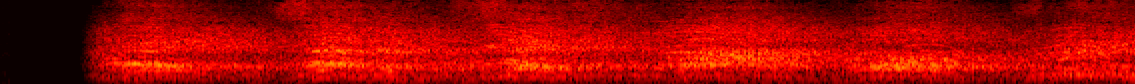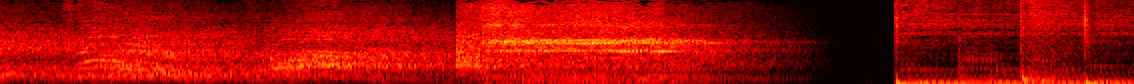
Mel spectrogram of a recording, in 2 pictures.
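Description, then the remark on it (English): A large arena crowd roars and cheers wildly for about eight seconds for Kevin Holland's finish after his comeback in a fight, a dense, surging wall of many voices with rising and falling swells, before cutting off abruptly. “The crowd was absolutely wild for this.”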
